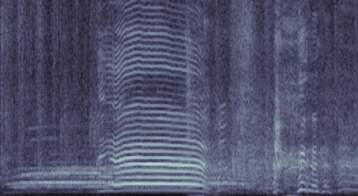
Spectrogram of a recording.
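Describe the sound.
Live audience cheering and whooping, with one sustained high vocal 'woo' swelling in the middle before breaking into scattered shouts and voices.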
